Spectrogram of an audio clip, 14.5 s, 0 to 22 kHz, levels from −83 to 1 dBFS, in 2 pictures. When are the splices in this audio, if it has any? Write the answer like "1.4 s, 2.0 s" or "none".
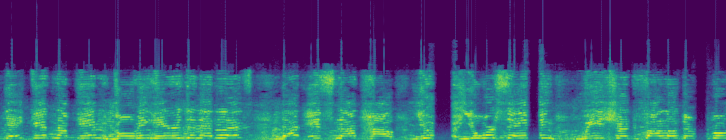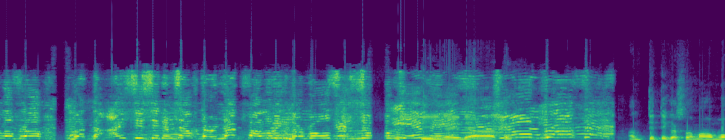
13.4 s

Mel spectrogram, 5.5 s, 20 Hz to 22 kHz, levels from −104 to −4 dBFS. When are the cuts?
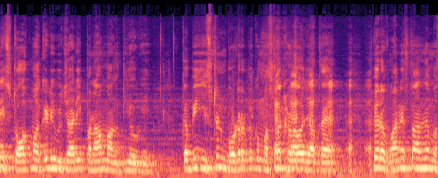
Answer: none

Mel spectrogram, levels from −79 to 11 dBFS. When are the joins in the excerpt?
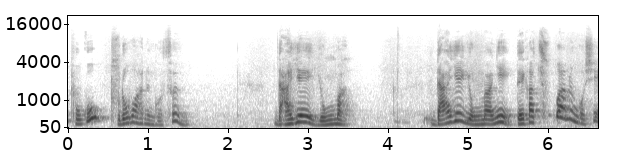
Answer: none

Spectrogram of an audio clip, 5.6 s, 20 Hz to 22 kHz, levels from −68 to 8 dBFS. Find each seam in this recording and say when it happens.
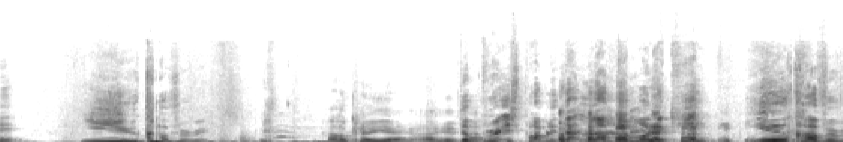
none

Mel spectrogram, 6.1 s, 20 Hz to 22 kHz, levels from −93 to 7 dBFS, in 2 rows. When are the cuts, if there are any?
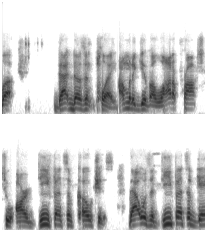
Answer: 1.7 s

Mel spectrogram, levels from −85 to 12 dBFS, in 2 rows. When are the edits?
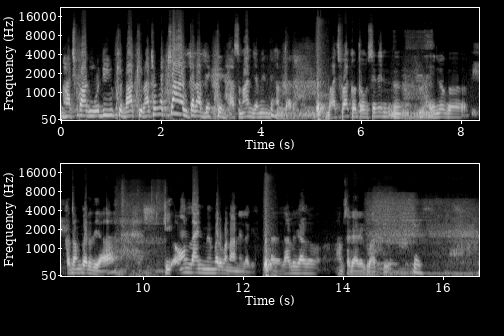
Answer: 5.1 s, 12.5 s

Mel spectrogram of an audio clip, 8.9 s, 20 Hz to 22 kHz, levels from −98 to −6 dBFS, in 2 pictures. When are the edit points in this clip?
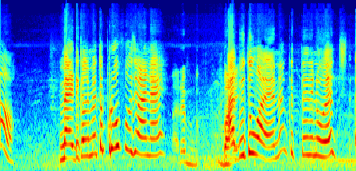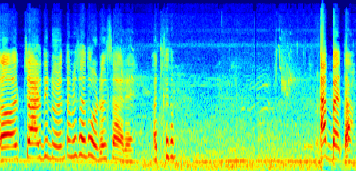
none

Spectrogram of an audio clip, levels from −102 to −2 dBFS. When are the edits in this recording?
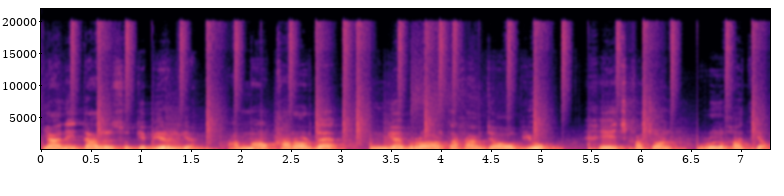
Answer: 5.3 s

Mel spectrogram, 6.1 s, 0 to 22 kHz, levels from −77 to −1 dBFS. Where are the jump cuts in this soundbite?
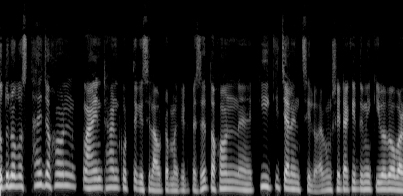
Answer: none

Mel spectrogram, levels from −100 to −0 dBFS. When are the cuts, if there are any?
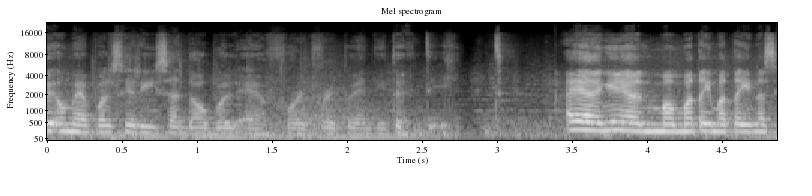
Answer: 3.4 s

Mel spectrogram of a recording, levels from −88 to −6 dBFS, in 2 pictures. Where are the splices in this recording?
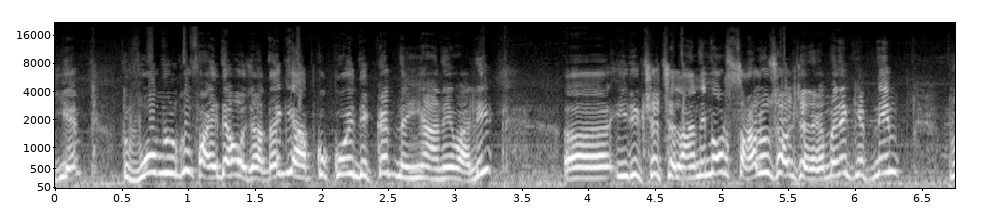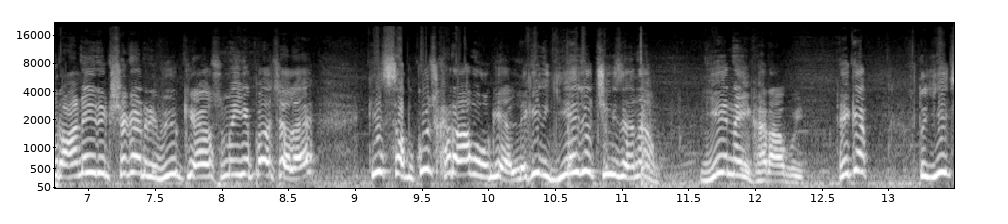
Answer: none

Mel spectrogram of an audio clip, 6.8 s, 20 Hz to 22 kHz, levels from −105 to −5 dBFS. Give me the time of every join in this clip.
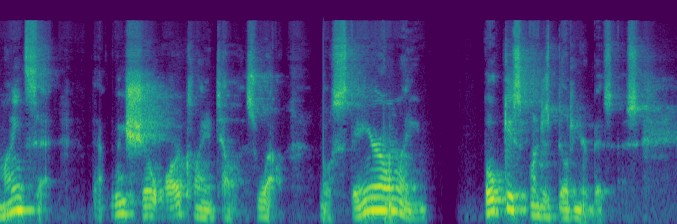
3.2 s

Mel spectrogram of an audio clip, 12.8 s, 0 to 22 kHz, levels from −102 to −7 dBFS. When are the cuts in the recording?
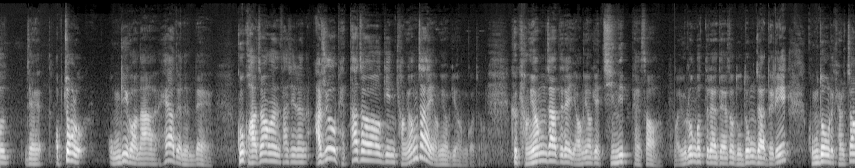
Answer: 10.1 s

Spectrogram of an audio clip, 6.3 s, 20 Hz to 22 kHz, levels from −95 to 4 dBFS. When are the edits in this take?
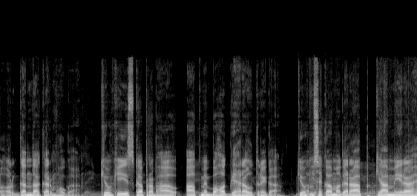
4.6 s

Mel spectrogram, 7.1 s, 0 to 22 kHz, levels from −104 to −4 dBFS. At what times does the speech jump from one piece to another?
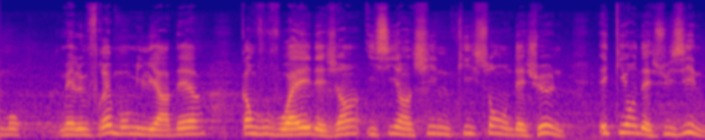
none

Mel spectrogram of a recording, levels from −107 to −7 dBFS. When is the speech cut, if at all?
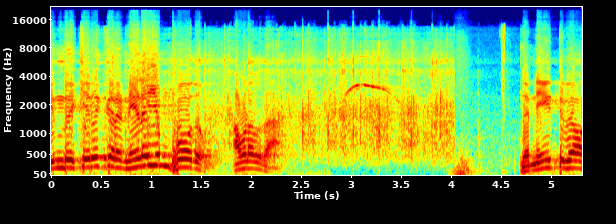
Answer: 4.0 s

